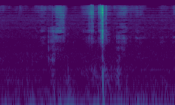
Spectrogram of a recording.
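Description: Near silence, with a few faint rustles and clicks a little before and after the middle, the sharpest a single tick: a crochet hook being worked through yarn.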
